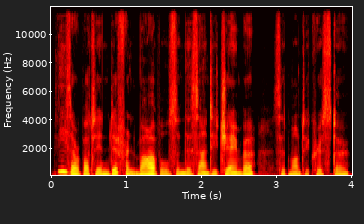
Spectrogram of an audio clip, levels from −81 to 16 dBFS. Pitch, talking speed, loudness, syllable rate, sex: 180 Hz, 180 wpm, -19 LUFS, 5.9 syllables/s, female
